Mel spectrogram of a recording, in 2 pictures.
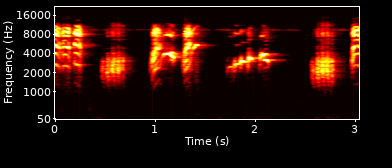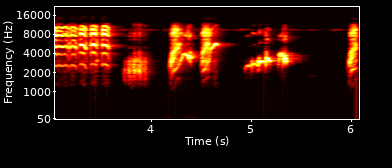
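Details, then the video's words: Master recording of a long-tailed shrike (cowet, codet, pentet) meant for training songbirds. Varied medley of sharp chirps, rasping buzzes, lower husky notes and a fast harmonic rattle, delivered continuously with brief gaps. "suwara masteran burung cowet/codet/pentet"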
